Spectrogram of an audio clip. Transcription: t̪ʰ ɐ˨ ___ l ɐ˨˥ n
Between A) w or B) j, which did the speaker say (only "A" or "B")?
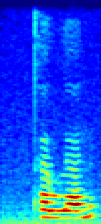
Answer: A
